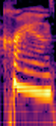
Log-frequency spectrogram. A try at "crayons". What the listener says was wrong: Crayons. It's one syllable.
